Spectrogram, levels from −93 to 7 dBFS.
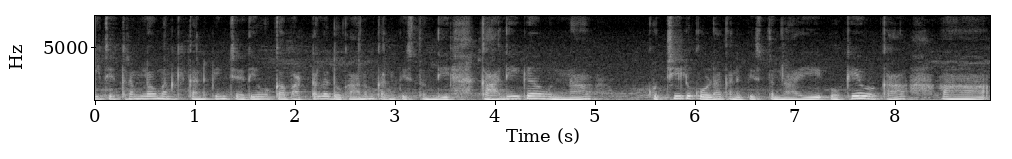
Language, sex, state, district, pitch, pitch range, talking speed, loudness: Telugu, female, Andhra Pradesh, Guntur, 195 Hz, 185-210 Hz, 115 wpm, -13 LUFS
